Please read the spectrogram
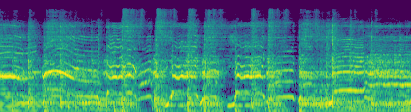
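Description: Live rock band playing, recorded from a concert: a sustained lead line bending up and down in pitch over bass and drums.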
